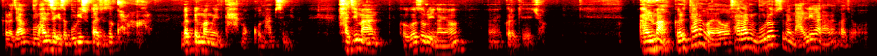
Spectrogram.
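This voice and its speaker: A man's voice: mid-range voice, lively intonation, moderate pace, darkish tone. A middle-aged man preaching a sermon as pastor, telling stories in a conversational way. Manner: storytelling, conversational preaching with anecdotes.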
